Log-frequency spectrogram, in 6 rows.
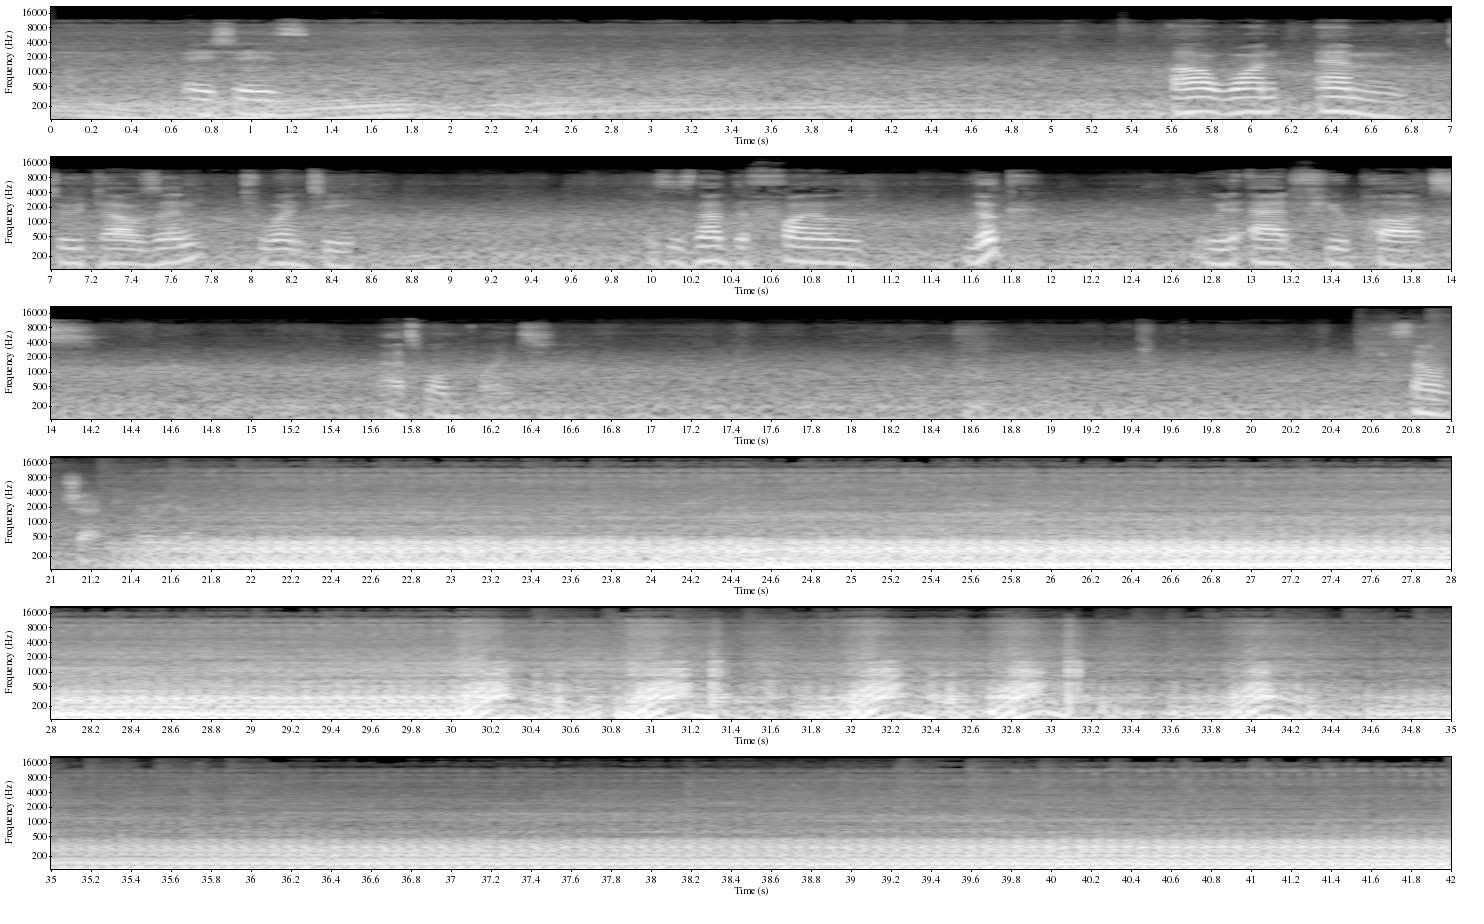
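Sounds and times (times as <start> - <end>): motorcycle engine running: 20.6 - 42.0
motorcycle throttle blips: 20.6 - 42.0.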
